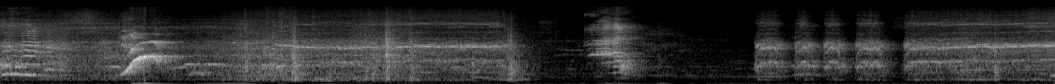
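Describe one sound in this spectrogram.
A toy ride-on car whirs along.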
